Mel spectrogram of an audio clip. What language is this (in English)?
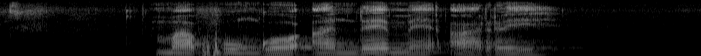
Venda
